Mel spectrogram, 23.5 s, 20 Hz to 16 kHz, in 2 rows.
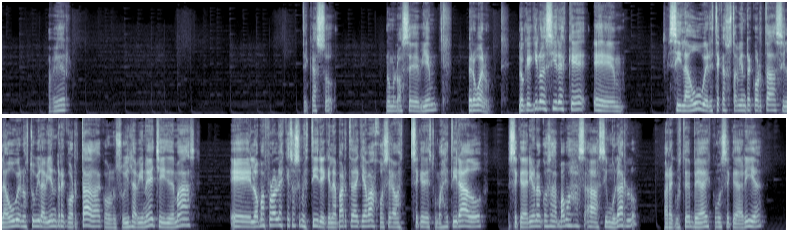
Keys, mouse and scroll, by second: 2.8 middle click, 4.6 middle click, 5.5 middle click, 6.0 g, 7.4 middle click, 8.0-8.4 scroll up 4, 8.5 middle click, 8.8 scroll up 1, 9.0-9.5 scroll down 2, 9.5 middle click, 10.8 middle click, 14.2 middle click, 14.8-15.6 scroll up 2, 15.6 scroll up 1, 20.9 click, 22.3 b.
